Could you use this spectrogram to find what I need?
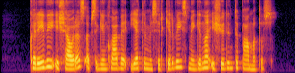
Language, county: Lithuanian, Kaunas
